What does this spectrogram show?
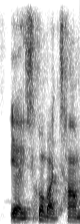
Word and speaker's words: Thom: Yeah, he's going by Tom now. But it's spelled in THOM.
